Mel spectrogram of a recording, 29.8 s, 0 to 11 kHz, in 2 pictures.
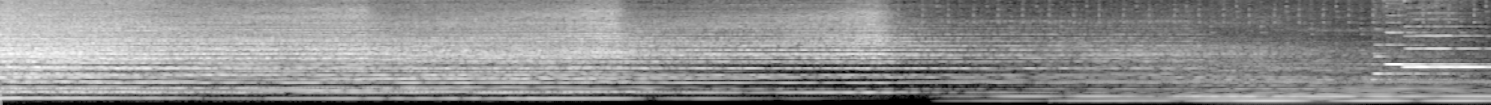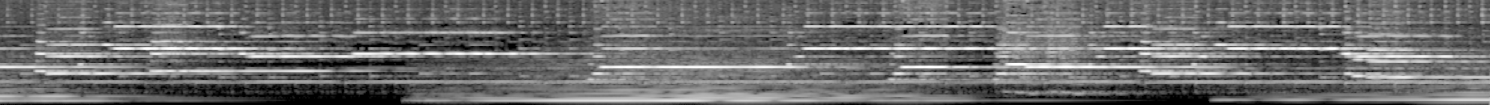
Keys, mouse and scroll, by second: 1.6-3.6 drag, 4.0-5.9 drag, 6.0-8.0 drag, 10.1 z, 12.2-14.0 drag, 14.2-16.4 right drag, 16.4-18.3 drag, 19.0-20.8 drag, 25.0-26.8 drag, 26.9-28.6 drag.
